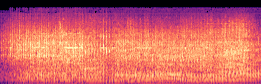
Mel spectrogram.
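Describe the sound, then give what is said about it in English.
Loud, continuous rumble of vehicle engines on narrow dirt roads in Juba, with a rapid pulsing rattle like a motorbike or truck idling and revving, as four-wheel drive vehicles, motorbikes and enormous trucks compete for space, filling the whole stretch without any talking. “On Juba's narrow dirt roads, expensive four-wheel drive vehicles compete for space with motorbikes and enormous trucks carrying consumer products and materials from Khartoum and neighboring countries, Uganda and Kenya.”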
